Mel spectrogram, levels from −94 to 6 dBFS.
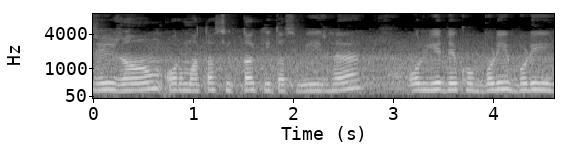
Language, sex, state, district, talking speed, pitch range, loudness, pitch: Hindi, female, Bihar, Araria, 170 wpm, 195-205 Hz, -17 LUFS, 200 Hz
